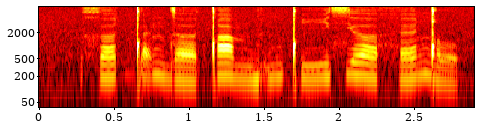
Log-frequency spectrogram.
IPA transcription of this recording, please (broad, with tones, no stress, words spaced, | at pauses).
xɜ˧˥ɡ͡ǃæ̰˥ndɜː˨˩ǃa˥˧ mbḭ˧˥mǃʼiː˧˥sʲɜː˥˧ hɛ˧˥ŋ͡ǃʊ˨˩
